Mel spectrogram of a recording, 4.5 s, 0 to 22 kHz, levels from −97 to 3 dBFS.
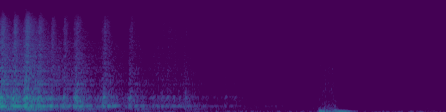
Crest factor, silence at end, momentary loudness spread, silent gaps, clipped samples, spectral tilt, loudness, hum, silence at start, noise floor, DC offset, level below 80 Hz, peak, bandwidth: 22 dB; 0.95 s; 13 LU; none; under 0.1%; -4 dB/octave; -58 LUFS; none; 0 s; under -90 dBFS; under 0.1%; -78 dBFS; -40 dBFS; 15 kHz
